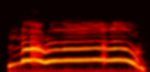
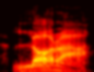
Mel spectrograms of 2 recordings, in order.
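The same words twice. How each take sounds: First: Very high, held playful wail; falsetto cry. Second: Short, low playful holler; mock shout. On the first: Pretend. Host greeting Laura as she walks in, falsetto cry. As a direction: stretch the name out in falsetto. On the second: Host greeting Laura as she walks in, mock shout. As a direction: call the name out in a low put-on voice. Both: Calls out to arriving viewer.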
